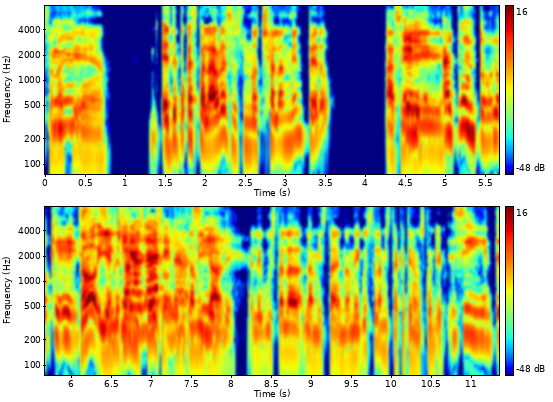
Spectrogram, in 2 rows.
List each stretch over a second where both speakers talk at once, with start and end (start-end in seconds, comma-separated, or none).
6.1-8.0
